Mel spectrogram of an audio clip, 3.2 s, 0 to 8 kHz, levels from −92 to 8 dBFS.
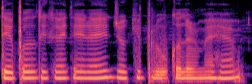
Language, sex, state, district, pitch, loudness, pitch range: Hindi, female, Nagaland, Kohima, 220 Hz, -16 LUFS, 215-225 Hz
